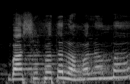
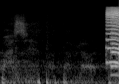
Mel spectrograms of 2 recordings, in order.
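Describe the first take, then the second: First: It is said at medium volume. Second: It is said very softly.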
